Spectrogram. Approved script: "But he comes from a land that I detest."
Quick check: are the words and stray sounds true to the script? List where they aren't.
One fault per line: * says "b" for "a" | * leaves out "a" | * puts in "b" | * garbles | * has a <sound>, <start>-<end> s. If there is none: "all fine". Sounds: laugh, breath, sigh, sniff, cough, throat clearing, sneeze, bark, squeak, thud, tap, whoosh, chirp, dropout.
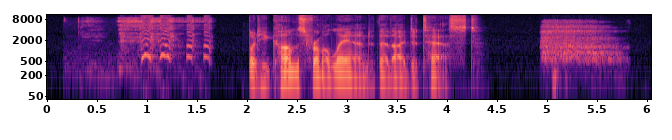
* has a laugh, 0.2-1.7 s
* has a sigh, 4.9-5.8 s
